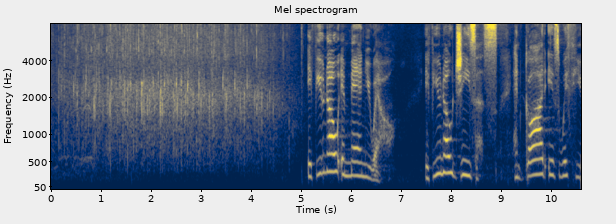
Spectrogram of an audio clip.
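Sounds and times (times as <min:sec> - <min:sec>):
audience applause: 0:00.0 - 0:05.0
speech: 0:05.2 - 0:06.7, 0:07.5 - 0:10.5.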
